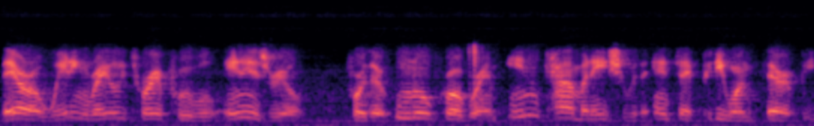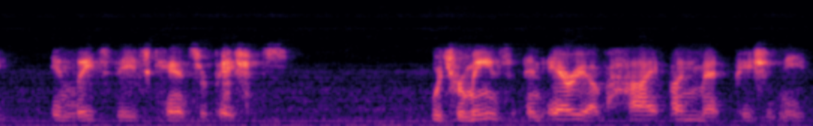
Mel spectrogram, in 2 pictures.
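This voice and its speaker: A man in the role of company executive gives a scripted earnings call presentation in a formal, measured way. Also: mid-range voice. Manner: formal, measured reading of prepared remarks. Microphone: telephone conference call. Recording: tinny phone line with faint noise.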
